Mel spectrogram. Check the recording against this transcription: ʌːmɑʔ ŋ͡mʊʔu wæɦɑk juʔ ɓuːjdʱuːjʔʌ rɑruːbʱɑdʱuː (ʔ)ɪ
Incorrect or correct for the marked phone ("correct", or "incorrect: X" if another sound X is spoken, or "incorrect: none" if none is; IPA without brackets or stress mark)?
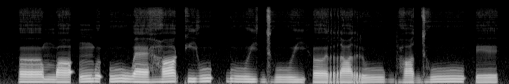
correct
